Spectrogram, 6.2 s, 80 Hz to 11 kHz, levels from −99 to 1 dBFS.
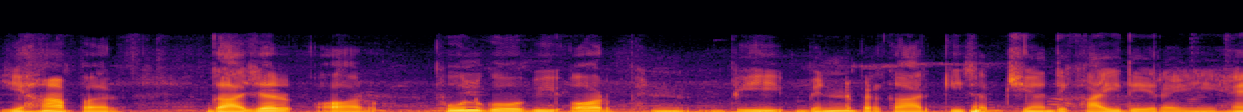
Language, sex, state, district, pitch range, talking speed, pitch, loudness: Hindi, male, Uttar Pradesh, Lalitpur, 95-110 Hz, 145 wpm, 100 Hz, -20 LUFS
